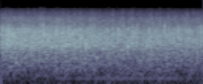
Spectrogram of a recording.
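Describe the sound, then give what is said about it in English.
Steady, dense applause from a sizable audience, many hands clapping at once in a continuous wash of sound that holds at an even, fairly loud level throughout, with no voices. “That applause says it all.”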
